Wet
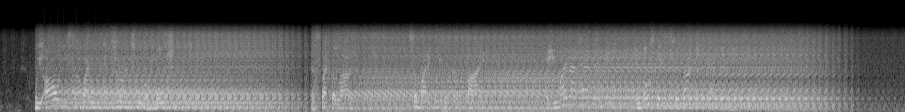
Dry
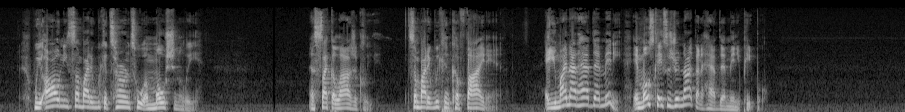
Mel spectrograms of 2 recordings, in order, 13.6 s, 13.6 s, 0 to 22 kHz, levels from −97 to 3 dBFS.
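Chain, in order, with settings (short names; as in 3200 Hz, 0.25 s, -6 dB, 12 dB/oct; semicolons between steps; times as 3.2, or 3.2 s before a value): delta modulation 32 kbps, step -29 dBFS; harmonic tremolo 7.2 Hz, depth 50%, crossover 1200 Hz; on a send: swelling echo 96 ms, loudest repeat 8, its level -8.5 dB; on the sum: gate -26 dBFS, range -18 dB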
